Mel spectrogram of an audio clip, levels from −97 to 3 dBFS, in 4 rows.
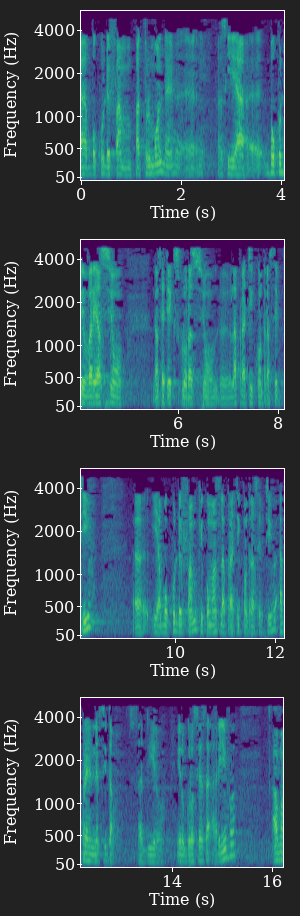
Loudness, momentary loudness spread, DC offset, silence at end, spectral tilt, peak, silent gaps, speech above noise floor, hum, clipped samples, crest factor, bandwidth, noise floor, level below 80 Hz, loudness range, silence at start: -27 LUFS; 13 LU; under 0.1%; 0 s; -6.5 dB/octave; -4 dBFS; none; 19 dB; none; under 0.1%; 24 dB; 5 kHz; -46 dBFS; -62 dBFS; 6 LU; 0 s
